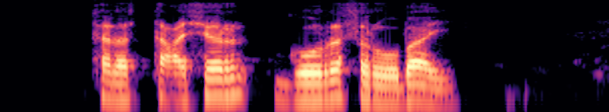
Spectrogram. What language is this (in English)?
Tigre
